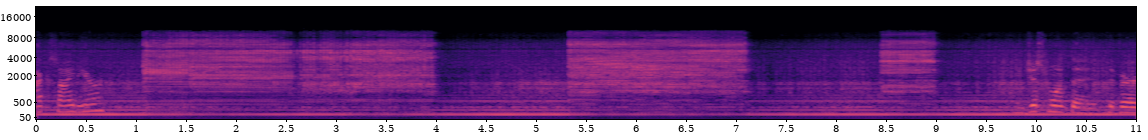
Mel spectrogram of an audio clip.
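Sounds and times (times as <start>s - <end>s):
bench grinder motor hum: 0.0s - 11.0s
harsh rasping grind: 1.0s - 4.1s, 5.3s - 7.2s.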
